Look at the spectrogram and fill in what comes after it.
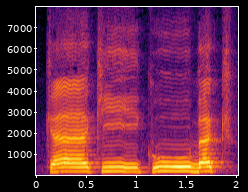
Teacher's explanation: Jadi mesti dibedakan mana qalqalah, mana hams. Adapun ketika berharokat, huruf kaf tetap mesti ada udaranya, namun tidak berlebihan. Contoh, kaki kubak, bukan kaki kubak.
